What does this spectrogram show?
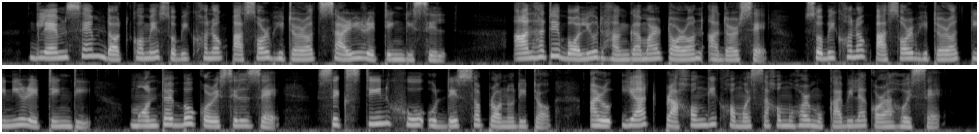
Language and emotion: Assamese, neutral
